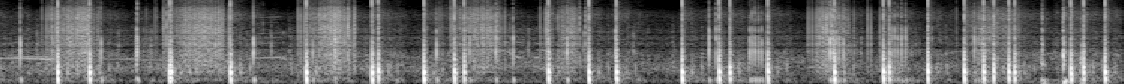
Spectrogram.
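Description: Aerial firework shells bursting: many sharp bangs in an irregular, rapid series, coming thickest near the end.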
